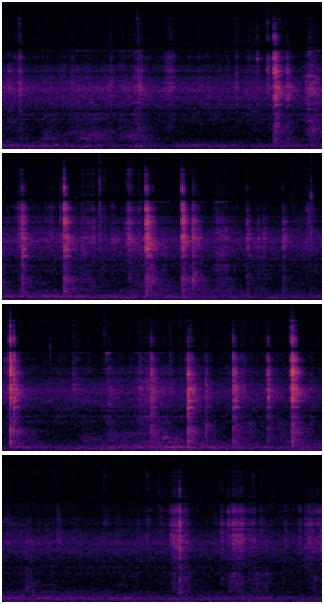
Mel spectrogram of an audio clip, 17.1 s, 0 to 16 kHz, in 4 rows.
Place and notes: {"title": "Utena, Lithuania, fence in a lee - metal fence in a lee", "date": "2012-02-28 14:55:00", "description": "contact microphones on the fence that is in the forest", "latitude": "55.52", "longitude": "25.61", "altitude": "117", "timezone": "Europe/Vilnius"}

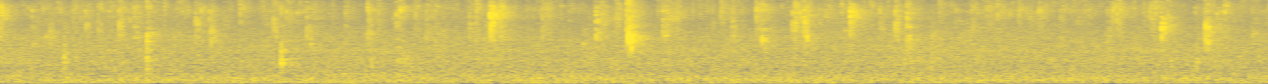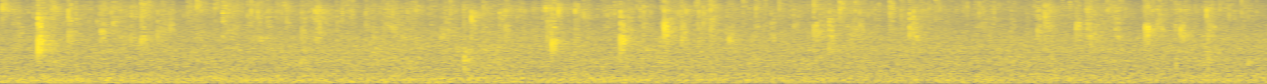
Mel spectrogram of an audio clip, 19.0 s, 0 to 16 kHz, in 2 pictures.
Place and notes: {"title": "Taipei Railway Workshop, Taiwan - Thunderstorm", "date": "2014-09-24 17:23:00", "description": "Thunderstorm, Disused railway factory\nZoom H2n MS+XY", "latitude": "25.05", "longitude": "121.56", "altitude": "9", "timezone": "Asia/Taipei"}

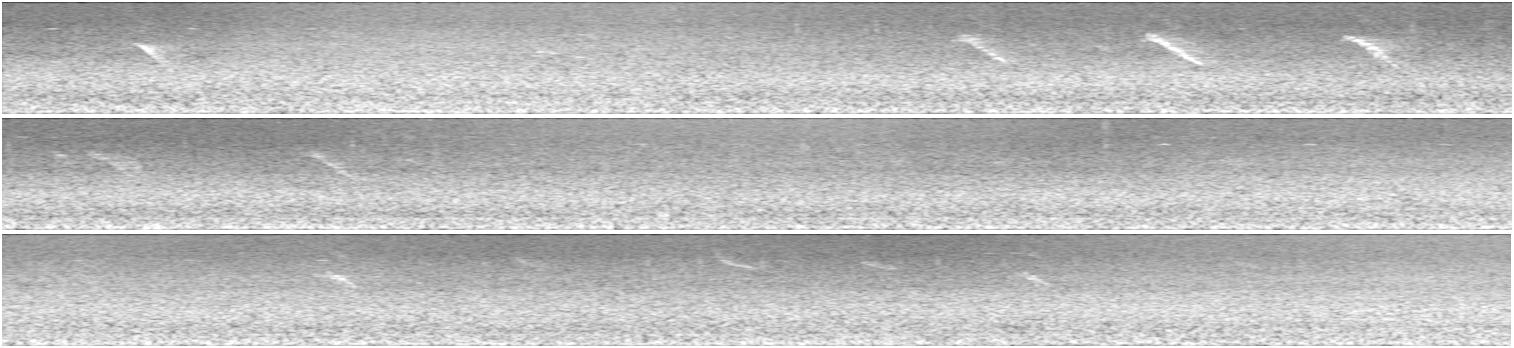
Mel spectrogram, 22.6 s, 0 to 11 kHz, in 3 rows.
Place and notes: {"title": "Jinning Township, Kinmen County - Wind and the woods", "date": "2014-11-03 08:20:00", "description": "Birds singing, Wind, In the woods\nZoom H2n MS+XY", "latitude": "24.48", "longitude": "118.32", "altitude": "19", "timezone": "Asia/Taipei"}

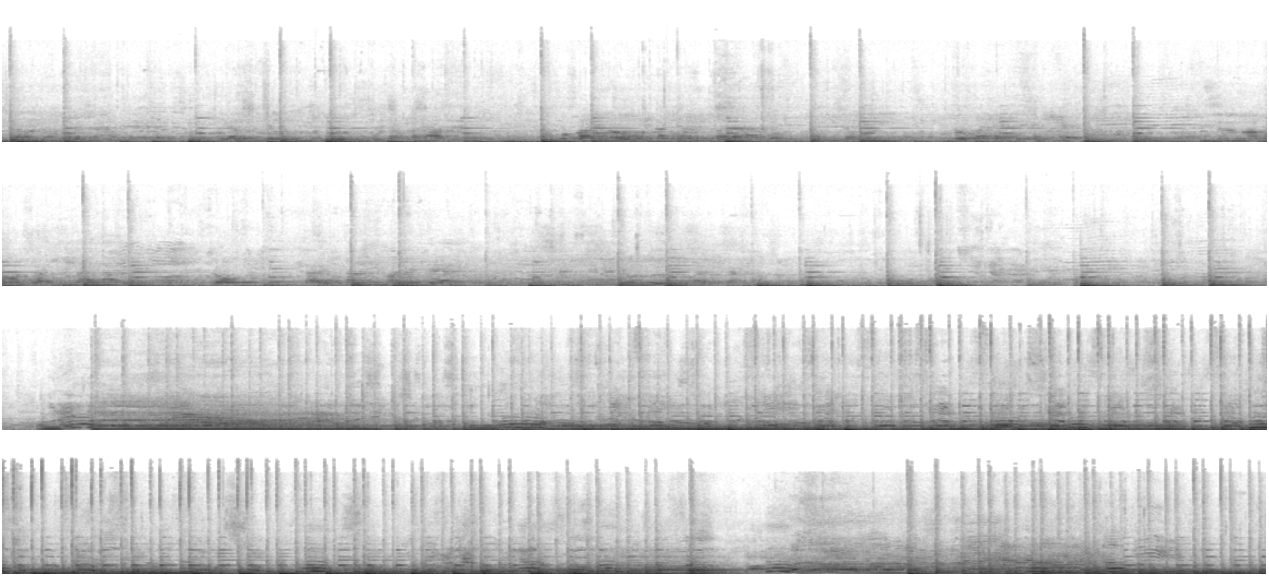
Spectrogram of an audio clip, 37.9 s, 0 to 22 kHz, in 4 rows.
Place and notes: {"title": "Wakaba, Yahatanishi Ward, Kitakyushu, Fukuoka, Japan - Aioichou Summer Festival Opening", "date": "2018-08-01 13:00:00", "description": "Festival floats are raced though crowds of spectators.", "latitude": "33.85", "longitude": "130.74", "altitude": "19", "timezone": "Asia/Tokyo"}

